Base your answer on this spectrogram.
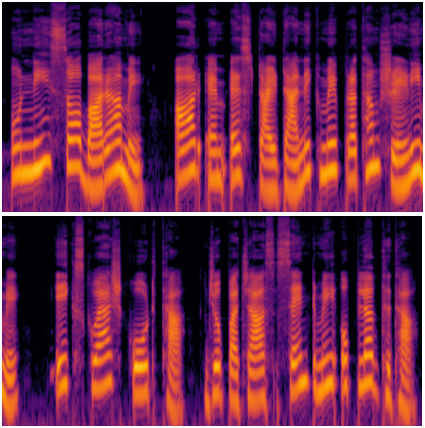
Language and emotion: Hindi, neutral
